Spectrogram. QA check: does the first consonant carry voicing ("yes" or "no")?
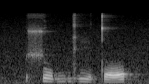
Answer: no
